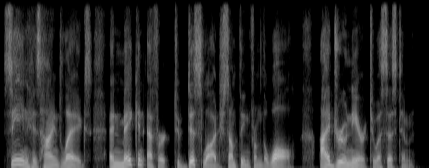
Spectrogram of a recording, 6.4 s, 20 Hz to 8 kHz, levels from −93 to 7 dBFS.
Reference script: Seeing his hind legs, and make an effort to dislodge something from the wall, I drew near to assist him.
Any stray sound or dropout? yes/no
no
